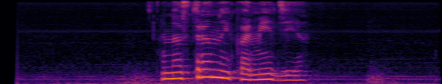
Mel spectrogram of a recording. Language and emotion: Russian, neutral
